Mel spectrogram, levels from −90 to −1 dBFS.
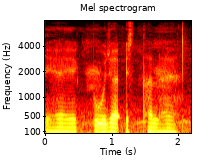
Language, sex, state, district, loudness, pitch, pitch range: Hindi, male, Uttar Pradesh, Shamli, -17 LUFS, 105 Hz, 100-105 Hz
